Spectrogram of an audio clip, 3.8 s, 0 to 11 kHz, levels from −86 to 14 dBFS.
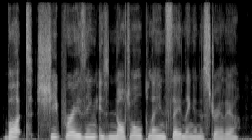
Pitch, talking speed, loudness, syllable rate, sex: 200 Hz, 160 wpm, -18 LUFS, 4.0 syllables/s, female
